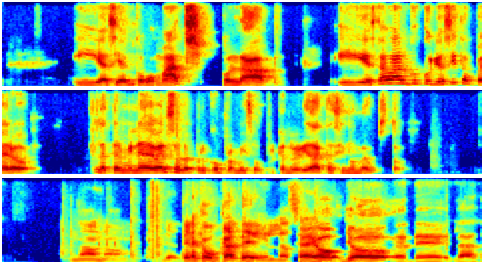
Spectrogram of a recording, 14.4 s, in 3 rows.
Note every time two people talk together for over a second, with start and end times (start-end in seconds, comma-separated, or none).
none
